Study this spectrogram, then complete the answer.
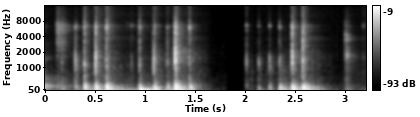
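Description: Fingers type on a computer keyboard in two quick bursts of close, clicky keystrokes separated by a brief pause.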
